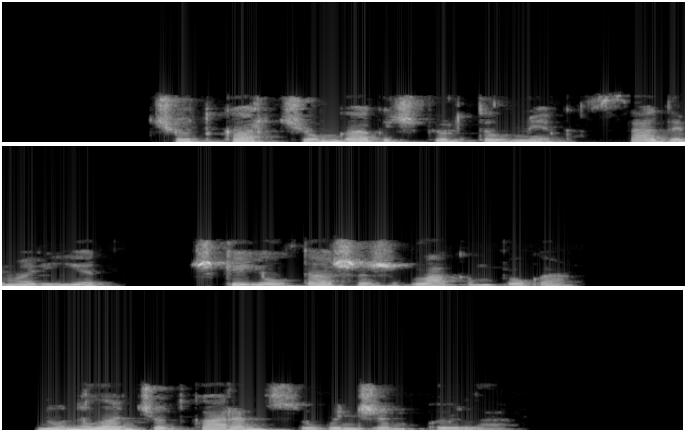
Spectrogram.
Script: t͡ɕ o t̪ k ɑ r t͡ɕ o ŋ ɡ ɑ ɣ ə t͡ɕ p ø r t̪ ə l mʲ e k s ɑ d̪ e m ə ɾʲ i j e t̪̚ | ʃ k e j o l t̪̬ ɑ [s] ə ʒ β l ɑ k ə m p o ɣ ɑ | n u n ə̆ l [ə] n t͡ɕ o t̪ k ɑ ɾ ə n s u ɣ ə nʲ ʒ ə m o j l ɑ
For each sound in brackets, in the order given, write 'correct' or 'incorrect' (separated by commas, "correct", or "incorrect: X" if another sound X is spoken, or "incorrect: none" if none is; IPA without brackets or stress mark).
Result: incorrect: ʃ, incorrect: ɑ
